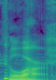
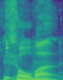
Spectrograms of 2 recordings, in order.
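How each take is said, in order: First: The word ends with an r-colored sound. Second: The word ends without an r-colored sound.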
